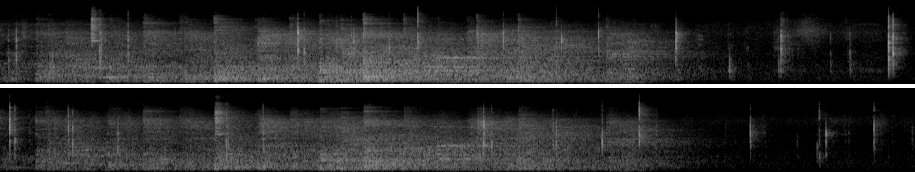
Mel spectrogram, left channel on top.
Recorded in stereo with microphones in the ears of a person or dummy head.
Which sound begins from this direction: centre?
Running footsteps, at 0.3 s.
